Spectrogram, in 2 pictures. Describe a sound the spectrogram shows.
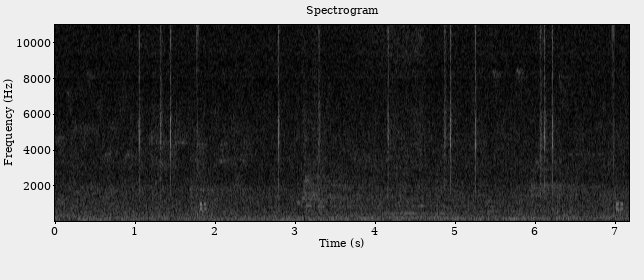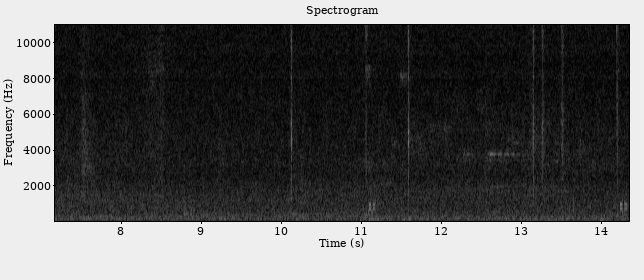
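Short interface clicks sound as menu options are selected.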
